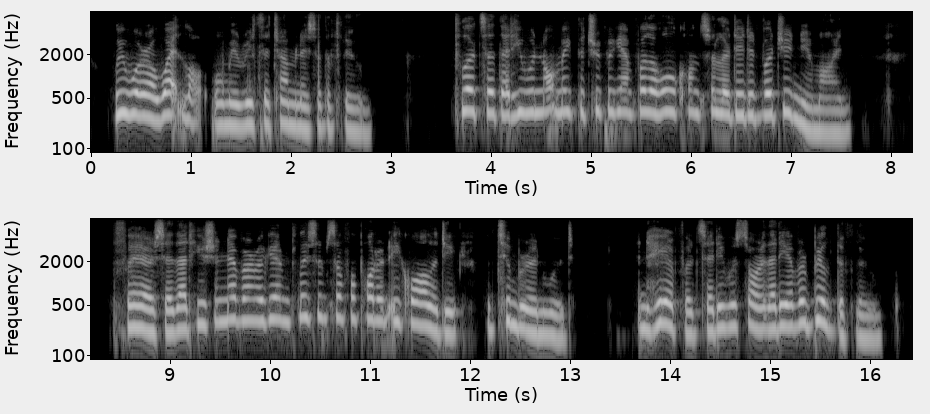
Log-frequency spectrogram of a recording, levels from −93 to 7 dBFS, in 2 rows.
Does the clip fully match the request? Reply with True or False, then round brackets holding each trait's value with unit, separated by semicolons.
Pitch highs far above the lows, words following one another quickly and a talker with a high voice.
True (6.4 semitones; 210 wpm; 270 Hz)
